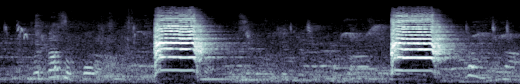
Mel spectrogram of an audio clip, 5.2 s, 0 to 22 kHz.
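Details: Captive Moluccan cockatoo at Omiya Park Small Zoo, Japan, recorded December 2017, calling constantly. Two powerful, harsh screeches sound nearly 2.5 seconds apart, with soft human voices in the background.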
